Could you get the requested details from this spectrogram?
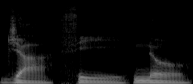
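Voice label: "jathino", concatenated syllables; Affixing experiment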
